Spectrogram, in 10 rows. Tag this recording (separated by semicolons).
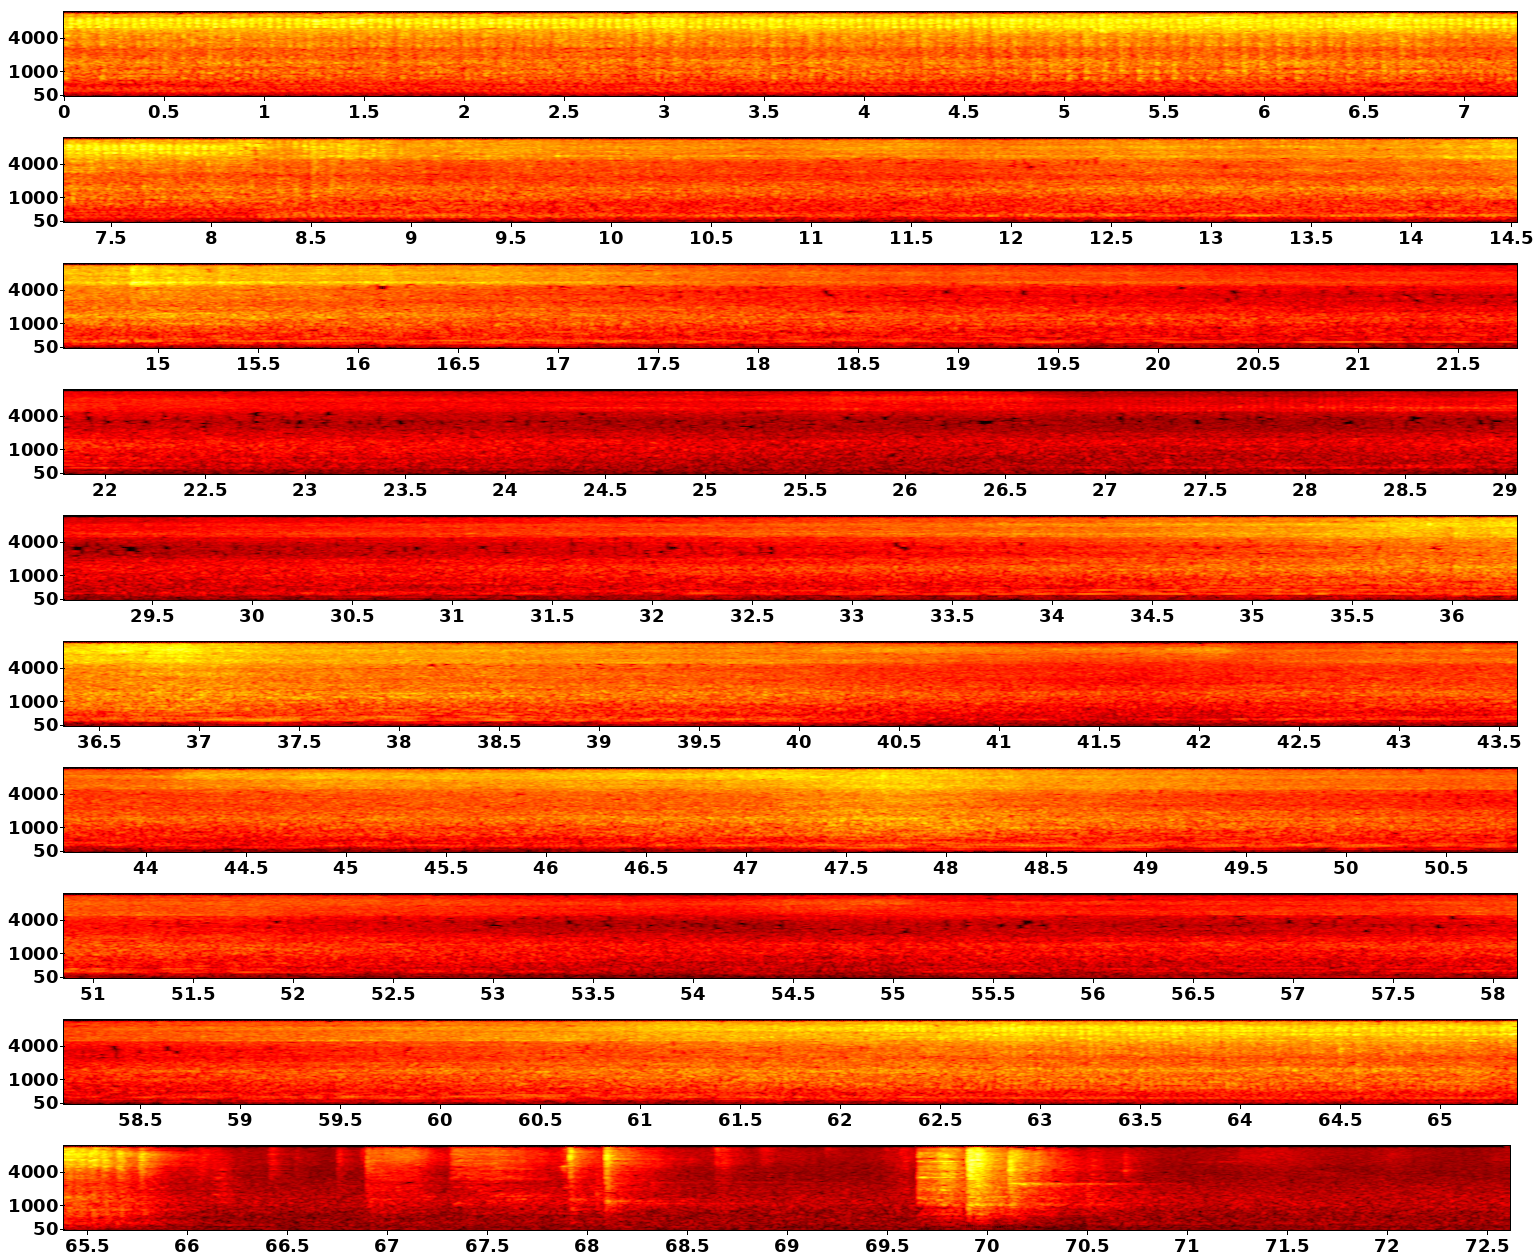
carpark; 3800; solex; mofa; velosolex; bicycle; oldtimer; moped; parkhaus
